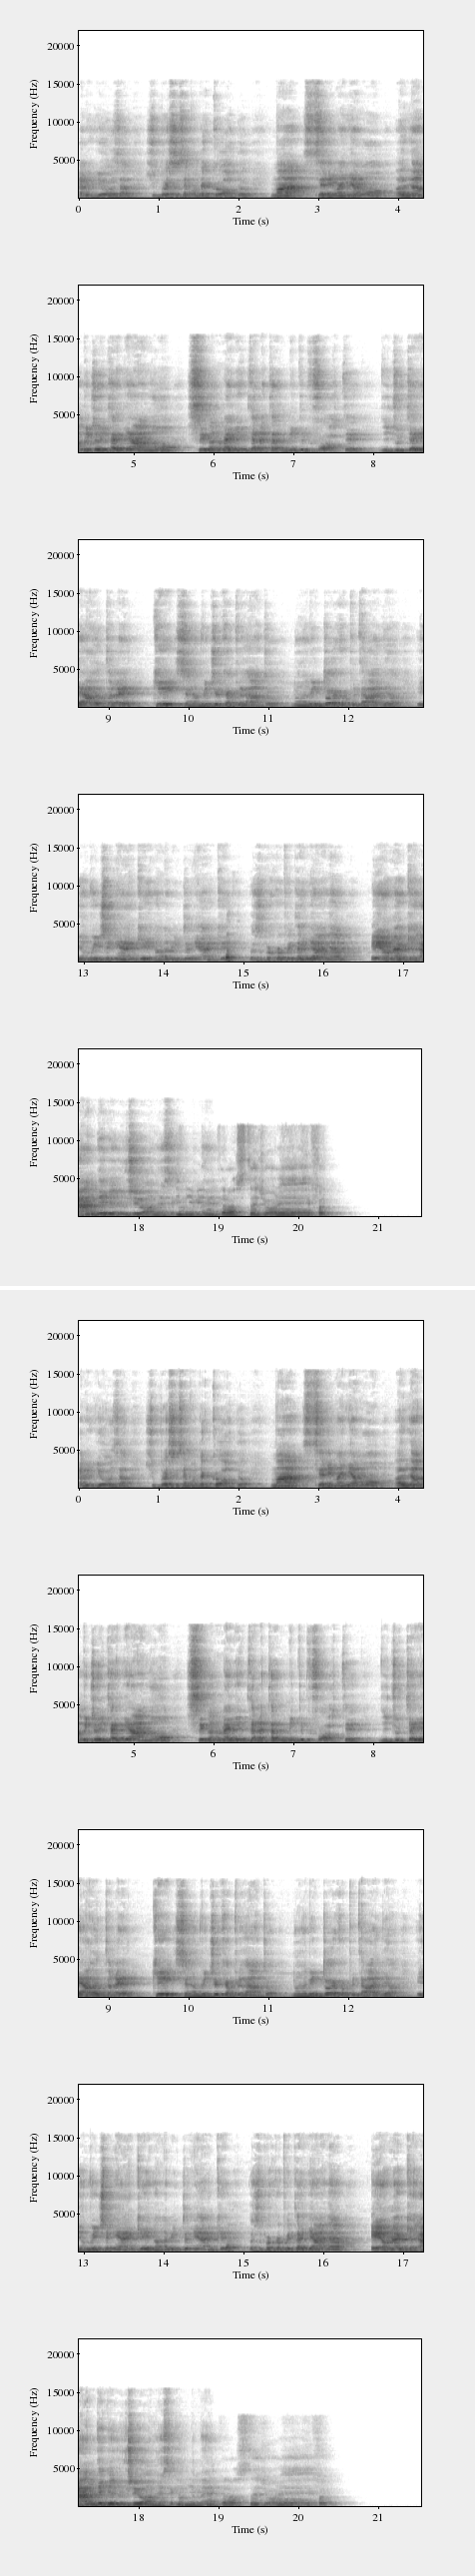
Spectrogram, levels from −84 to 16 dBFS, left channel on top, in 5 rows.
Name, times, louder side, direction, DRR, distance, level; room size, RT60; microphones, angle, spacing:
voice 1, 0.0-14.8 15.1-19.0, right 2 dB, 80° right, 0.9 m, -20 dB
voice 2, 18.5-20.3, left 5 dB, 80° left, 0.5 m, -21 dB
3.9 x 2.1 x 3.7 m
head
